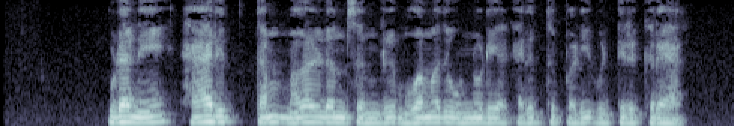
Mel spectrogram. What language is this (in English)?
Tamil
